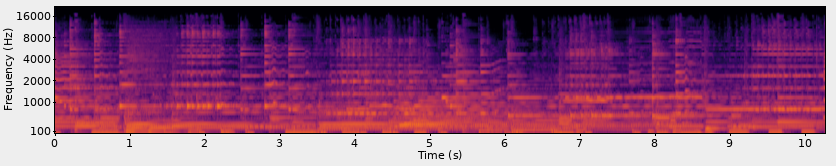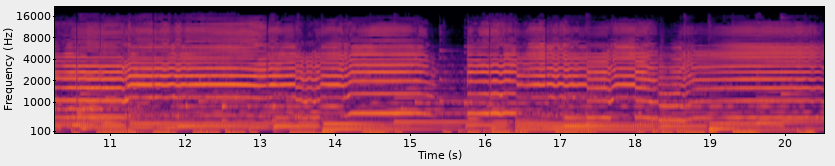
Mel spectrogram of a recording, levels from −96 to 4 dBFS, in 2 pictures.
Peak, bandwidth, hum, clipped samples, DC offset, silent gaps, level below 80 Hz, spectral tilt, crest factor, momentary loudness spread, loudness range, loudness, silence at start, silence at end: -12 dBFS; 17.5 kHz; none; under 0.1%; under 0.1%; none; -44 dBFS; -3 dB/octave; 16 dB; 12 LU; 10 LU; -27 LUFS; 0 s; 0 s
